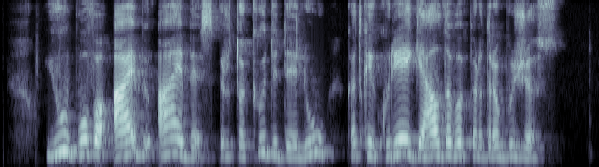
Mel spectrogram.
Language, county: Lithuanian, Vilnius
